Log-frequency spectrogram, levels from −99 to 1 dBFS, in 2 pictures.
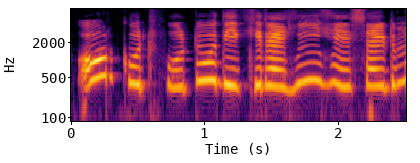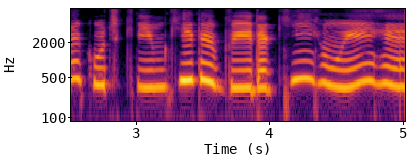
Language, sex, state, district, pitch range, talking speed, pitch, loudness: Hindi, female, Madhya Pradesh, Bhopal, 350-445 Hz, 180 wpm, 380 Hz, -18 LUFS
